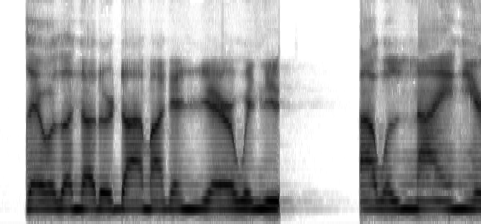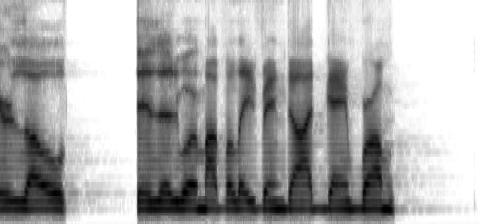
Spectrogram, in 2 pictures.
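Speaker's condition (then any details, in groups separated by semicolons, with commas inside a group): Laryngectomy, total laryngectomy with electrolarynx; wand not hard to learn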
